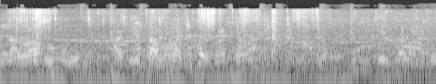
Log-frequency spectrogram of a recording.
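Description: Indistinct background voices and music-like tones, with a few sharp knocks and creaks from a hand-operated wooden sugarcane mill being worked.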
